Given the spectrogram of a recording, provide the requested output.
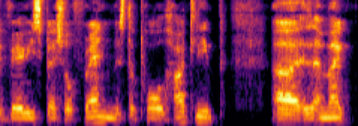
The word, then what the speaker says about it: Hartlieb: Paul Hartlieb. Am I pronouncing it correctly now? Did I finally get it? You absolutely are, yeah. No, Paul Hartlieb, L- that's the correct let way to pronounce it.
